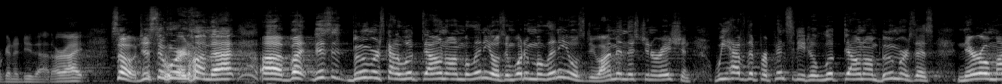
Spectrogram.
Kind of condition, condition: setting, live audience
